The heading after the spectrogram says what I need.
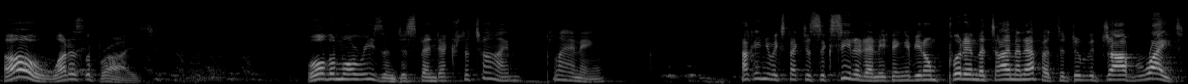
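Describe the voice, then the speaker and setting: A woman's voice: medium pitch, expressive, normal speed, a bit bright, slight background noise, natural voice. An actress playing an exasperated, sarcastic New York woman who works in banking, lecturing in a live audio play. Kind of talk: live stage audio drama.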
